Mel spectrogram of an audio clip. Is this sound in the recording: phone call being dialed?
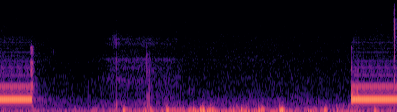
yes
